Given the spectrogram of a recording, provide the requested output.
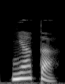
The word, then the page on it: nyata: Indonesian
